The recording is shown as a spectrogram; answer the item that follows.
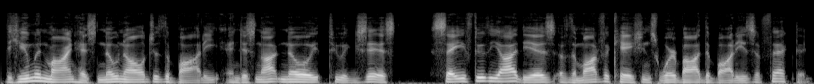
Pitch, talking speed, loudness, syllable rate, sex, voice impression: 110 Hz, 205 wpm, -16 LUFS, 5.6 syllables/s, male, masculine, middle-aged, thick, tensed, powerful, cool, intellectual, friendly, reassuring, wild, lively, kind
